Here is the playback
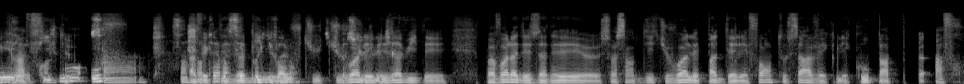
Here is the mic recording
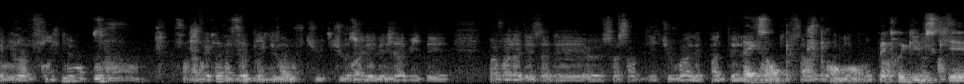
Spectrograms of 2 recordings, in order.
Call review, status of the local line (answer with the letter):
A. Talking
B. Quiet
A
